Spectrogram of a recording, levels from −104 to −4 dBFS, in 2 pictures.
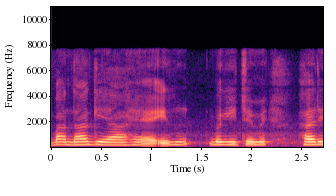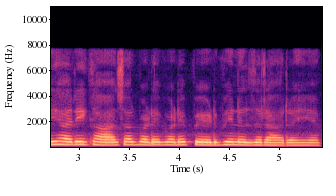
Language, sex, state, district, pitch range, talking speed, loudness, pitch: Hindi, female, Chandigarh, Chandigarh, 195-220 Hz, 185 wpm, -16 LUFS, 210 Hz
